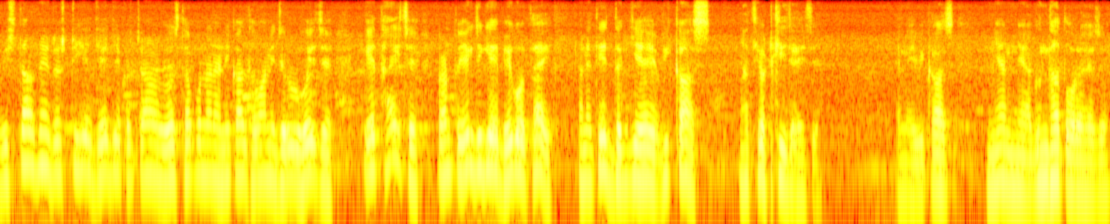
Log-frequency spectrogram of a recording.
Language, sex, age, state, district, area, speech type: Gujarati, male, 18-30, Gujarat, Junagadh, urban, spontaneous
